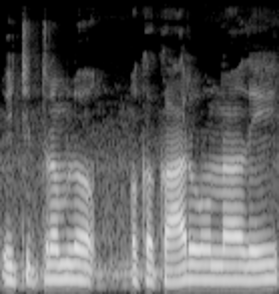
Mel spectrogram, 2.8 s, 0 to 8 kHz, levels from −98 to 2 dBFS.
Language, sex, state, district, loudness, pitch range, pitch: Telugu, male, Telangana, Mahabubabad, -16 LUFS, 135-155 Hz, 150 Hz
